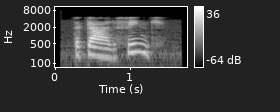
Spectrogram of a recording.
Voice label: "gaalfink", Alsace

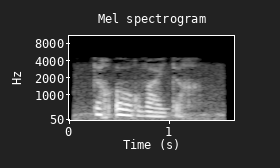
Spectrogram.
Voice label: "arweiter", alsace

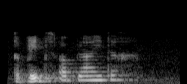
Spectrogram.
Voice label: "blitzableiter", alsace; meteo

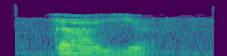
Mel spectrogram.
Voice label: "dahlje", alsace

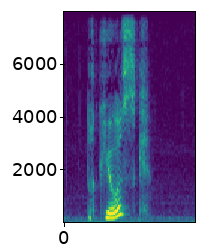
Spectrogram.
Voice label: "kiosk", alsace

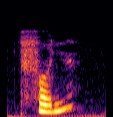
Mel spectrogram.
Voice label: "pfann", alsace

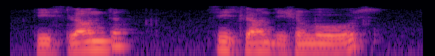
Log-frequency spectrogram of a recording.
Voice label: "islande", alsace

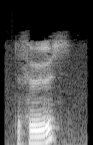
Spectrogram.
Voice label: "fuess", alsace

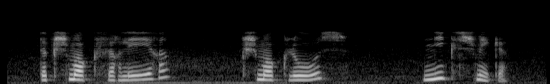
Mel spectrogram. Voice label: "gschmack", Bas Rhin; vin; agueusie

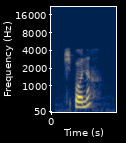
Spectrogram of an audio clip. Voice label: "spanner", Bas Rhin; vin; tendeurs

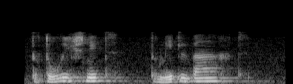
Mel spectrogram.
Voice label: "durichschnitt", alsace; meteo

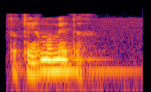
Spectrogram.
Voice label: "thermometer", alsace; meteo

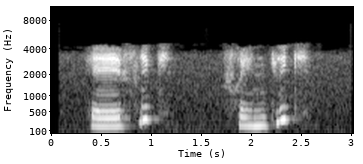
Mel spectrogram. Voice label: "heflich", alsace

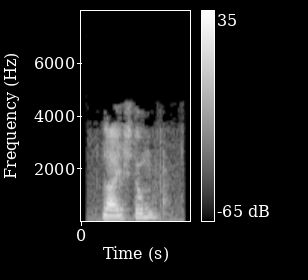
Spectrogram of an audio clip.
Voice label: "leischdung", alsace

